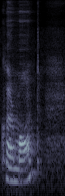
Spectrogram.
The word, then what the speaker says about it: Clermont: Can't really, the emphasis is on the way I say it, Clermont.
